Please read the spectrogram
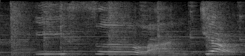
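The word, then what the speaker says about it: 伊斯兰教: Nah, Islam ini dalam bahasa Mandarin kita sebut Islanjiao.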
